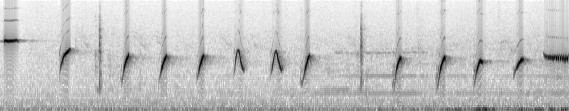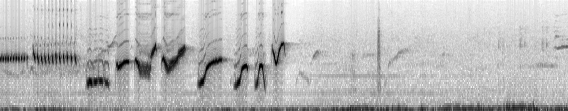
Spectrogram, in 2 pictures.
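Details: White-rumped shama in an imitation-rich song used to train other shamas: a steady series of short, high, downslurred whistles about twice a second, then a fast, tumbling medley of varied whistled notes.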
